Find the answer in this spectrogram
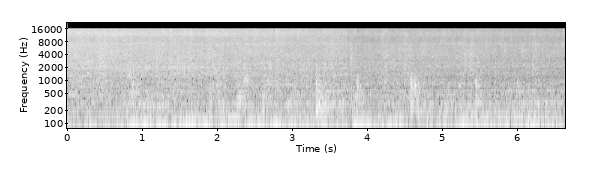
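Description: Onion-tomato masala sizzling in a non-stick wok as a wooden spatula stirs it, with a few light scrapes of the spatula against the pan.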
